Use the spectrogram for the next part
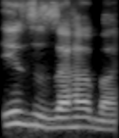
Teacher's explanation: اور از ذہب، یہ دو کلمے میں، از الگ کلمہ ہے، ذہب الگ کلمہ ہے، ٹھیک ہے، تو اصل میں یہ تھا از ذہب، لیکن ادغام ہوا، پہلا ساکن ہے دوسرا متحرک ہے، تو پہلے کو دوسرے میں داخل کیا، پہلے کا دوسرے میں ادغام کیا، تو یہ از ذہب ہو گیا۔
